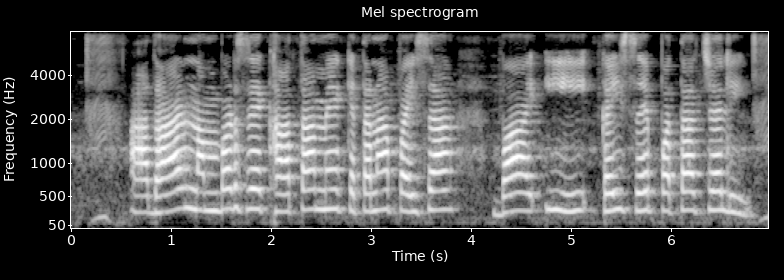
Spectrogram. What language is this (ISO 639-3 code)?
bho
